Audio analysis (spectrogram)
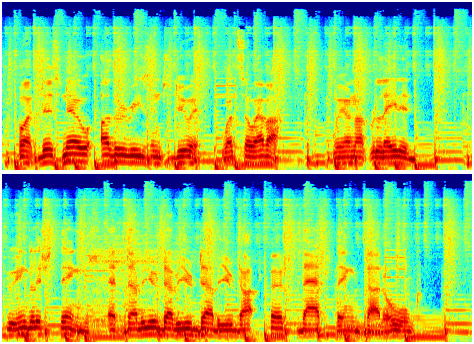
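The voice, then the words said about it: Put-on English accent. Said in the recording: “I'm doing my English accent”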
